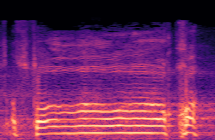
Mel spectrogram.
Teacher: الآية التي قرأت علينا الليلة الصاخة، الصاد مفخمة من حروف الاستعلاء ومن حروف الإطباق، والخاء خاء مفخمة ومشددة، الصاء مشددة والخاء مشددة، وعند التلاوة نمدها مدا لازما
